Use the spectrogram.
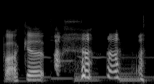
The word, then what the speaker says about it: Bouquet: There's a lady called Hyacinth Bouquet, but it's pronounced bucket.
